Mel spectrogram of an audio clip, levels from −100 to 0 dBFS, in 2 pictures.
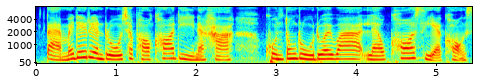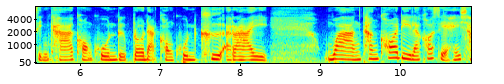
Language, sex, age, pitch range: Thai, female, 20-39, 190-250 Hz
